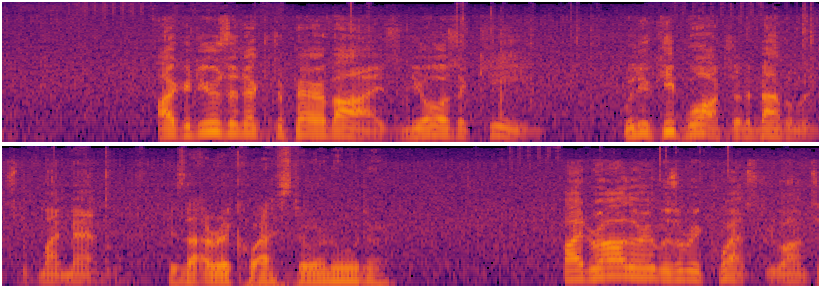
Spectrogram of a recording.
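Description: An elderly man speaks calmly and firmly.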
